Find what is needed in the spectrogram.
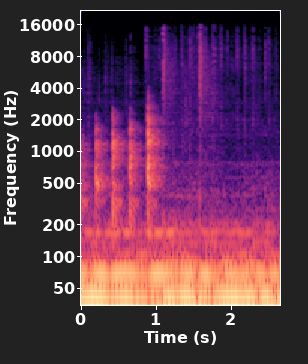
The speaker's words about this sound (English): My psychoanalyst asked me if I knew why the chicken had crossed the road, and before I could answer, there was a knock on the door.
